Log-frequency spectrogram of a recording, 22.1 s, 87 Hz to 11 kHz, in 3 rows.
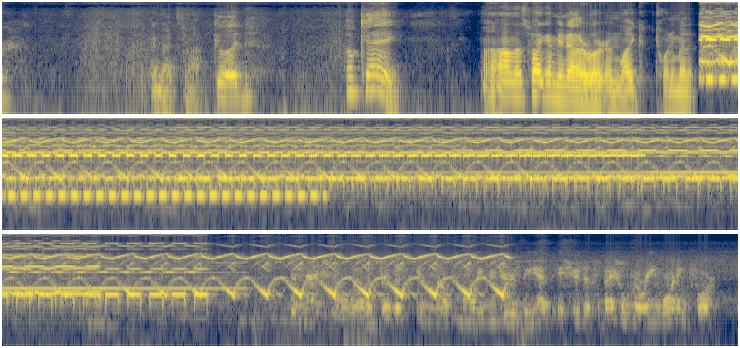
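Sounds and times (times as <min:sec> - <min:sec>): steady beeping alarm tones: 0:07.0 - 0:19.9
fast warbling alarm tones: 0:07.0 - 0:20.0
siren sweeps: 0:07.0 - 0:20.0.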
